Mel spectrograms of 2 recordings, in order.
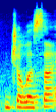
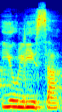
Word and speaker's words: Julissa: So my name is Julissa, pronounced Julissa. In Spanish it's pronounced Julissa, not Julissa. A lot of people call me that, Julissa, and it's a J.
